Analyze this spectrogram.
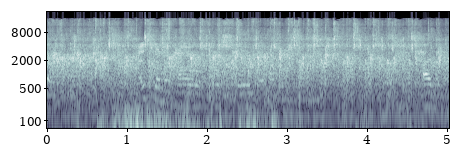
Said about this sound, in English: Oh, everyone would like to clap. I see some people want to clap for our students. Thank you.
